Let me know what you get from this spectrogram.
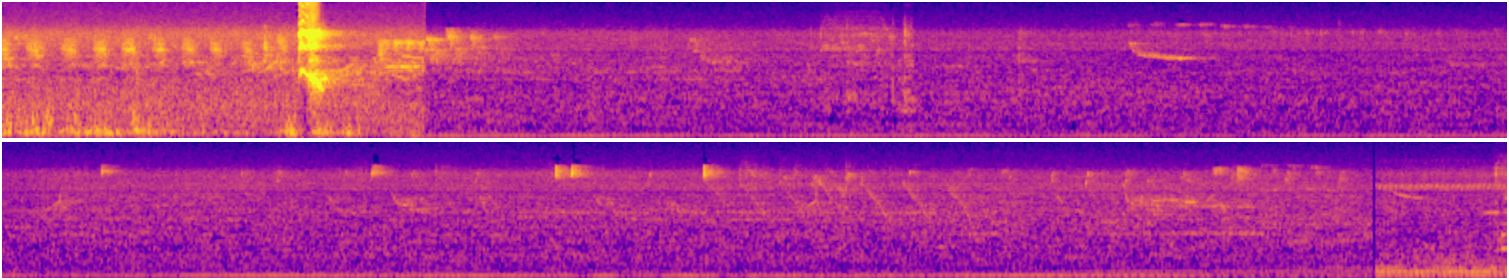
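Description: Short high bird chirps scattered over a steady low hum, with one brief falling whistle. The opening seconds are louder, with a fast ticking trill and a sharp knock.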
